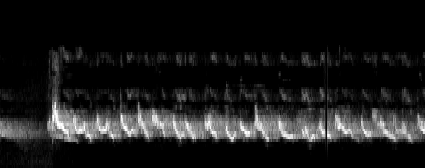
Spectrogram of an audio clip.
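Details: A white-eye (Zosterops) from Thailand, a good singer, gives a continuous, rapid, high, jumbled twittering warble without pause for about four seconds.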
